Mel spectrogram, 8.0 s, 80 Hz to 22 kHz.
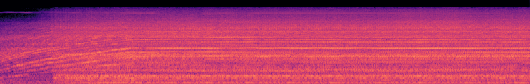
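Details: Denford Triac CNC converted to Mach 3 with a Panasonic 1.5 kW servo spindle motor: the whine climbs in pitch as the spindle speeds up, then holds steady high, and the upper bearing support gets very hot; bearing wear suspected.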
